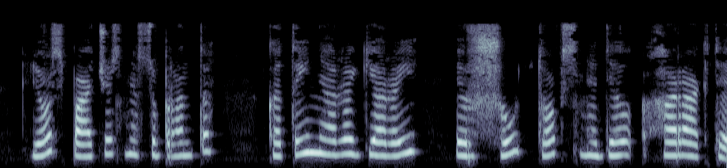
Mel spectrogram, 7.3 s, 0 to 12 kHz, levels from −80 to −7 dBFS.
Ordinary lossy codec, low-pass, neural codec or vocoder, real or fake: MP3, 32 kbps; 7.2 kHz; none; real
